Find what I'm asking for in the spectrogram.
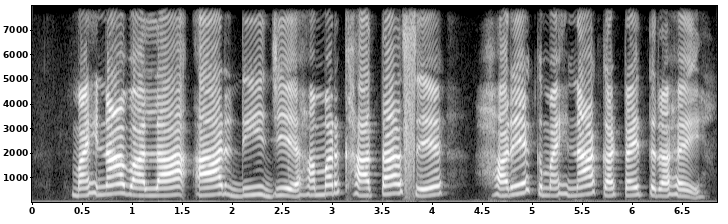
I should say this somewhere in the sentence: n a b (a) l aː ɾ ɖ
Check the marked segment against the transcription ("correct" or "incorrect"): correct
